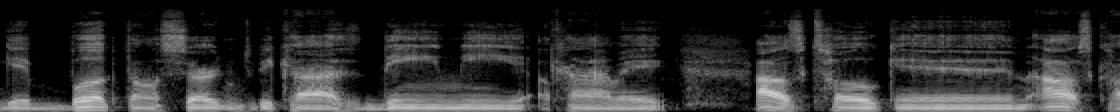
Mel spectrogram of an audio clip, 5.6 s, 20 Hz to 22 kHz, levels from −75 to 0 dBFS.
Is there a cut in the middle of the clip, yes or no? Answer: yes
